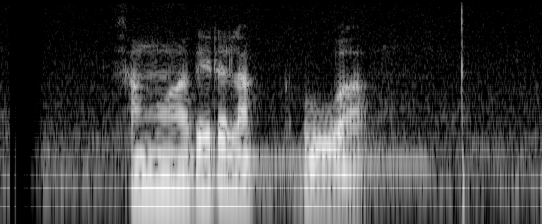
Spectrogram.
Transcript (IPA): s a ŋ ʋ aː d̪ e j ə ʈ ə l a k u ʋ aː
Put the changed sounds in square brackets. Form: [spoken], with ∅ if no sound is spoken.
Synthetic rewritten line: s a ŋ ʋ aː d̪ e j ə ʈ ə l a k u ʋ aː

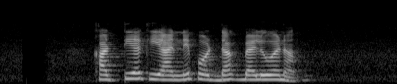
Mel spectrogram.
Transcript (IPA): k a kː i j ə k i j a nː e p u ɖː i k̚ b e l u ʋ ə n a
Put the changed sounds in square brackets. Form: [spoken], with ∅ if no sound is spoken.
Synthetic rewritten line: k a [ʈː] i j ə k i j a nː e p [o] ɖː [a] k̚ b [æ] l u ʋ ə n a

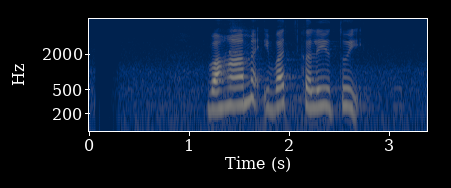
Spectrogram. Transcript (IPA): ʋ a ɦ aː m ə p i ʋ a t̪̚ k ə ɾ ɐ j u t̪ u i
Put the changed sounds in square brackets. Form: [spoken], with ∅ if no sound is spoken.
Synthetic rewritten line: ʋ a ɦ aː m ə [ʔ] i ʋ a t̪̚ k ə [l] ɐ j u t̪ u i

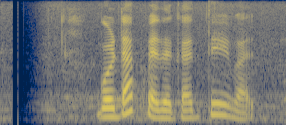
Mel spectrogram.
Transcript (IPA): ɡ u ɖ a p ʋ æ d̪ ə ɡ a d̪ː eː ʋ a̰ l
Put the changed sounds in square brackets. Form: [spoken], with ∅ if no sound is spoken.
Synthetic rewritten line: ɡ [o] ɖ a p ʋ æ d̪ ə ɡ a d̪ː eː ʋ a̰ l

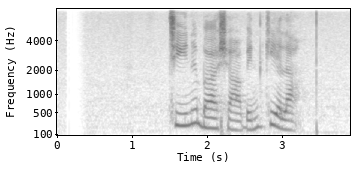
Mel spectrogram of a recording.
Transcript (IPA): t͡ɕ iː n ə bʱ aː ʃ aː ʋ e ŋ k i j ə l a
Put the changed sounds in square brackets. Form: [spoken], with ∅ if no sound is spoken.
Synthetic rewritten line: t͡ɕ iː n ə bʱ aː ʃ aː ʋ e [n] k i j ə l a

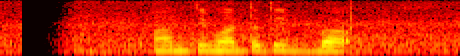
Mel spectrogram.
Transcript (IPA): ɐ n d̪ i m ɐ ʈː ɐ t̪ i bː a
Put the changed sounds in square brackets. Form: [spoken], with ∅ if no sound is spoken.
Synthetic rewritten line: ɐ n [t̪] i m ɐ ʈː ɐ t̪ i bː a

